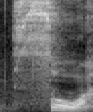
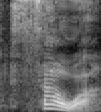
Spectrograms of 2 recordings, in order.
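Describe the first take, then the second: First: "sour" said SOH-wa, with O; Jamaican pronunciation. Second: "Sour" said SAH-wa, with open "ow"; English-style "Sour", open "ah" vowel; English pronunciation. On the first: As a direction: say "sour" the Patois way, as soa. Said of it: "will be sour". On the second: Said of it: "in English". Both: Shown as a demonstration.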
